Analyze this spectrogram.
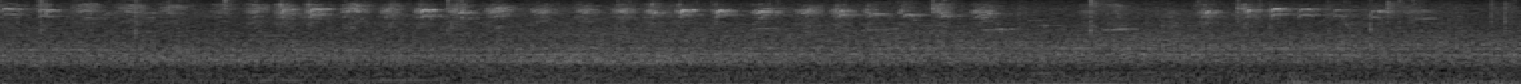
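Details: Nestling birds begging while two adult birds feed them in a birdhouse on a front porch near Steinalben, Germany; faint, thin, very high chirps come in a rapid irregular series over a steady background hiss.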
